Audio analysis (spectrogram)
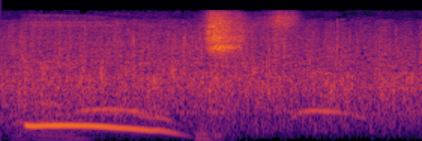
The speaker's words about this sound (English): Yes, round of applause. Yes.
